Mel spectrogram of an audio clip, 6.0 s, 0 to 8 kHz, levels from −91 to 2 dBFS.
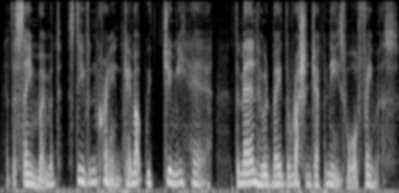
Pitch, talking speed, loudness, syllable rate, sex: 150 Hz, 210 wpm, -20 LUFS, 5.7 syllables/s, male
